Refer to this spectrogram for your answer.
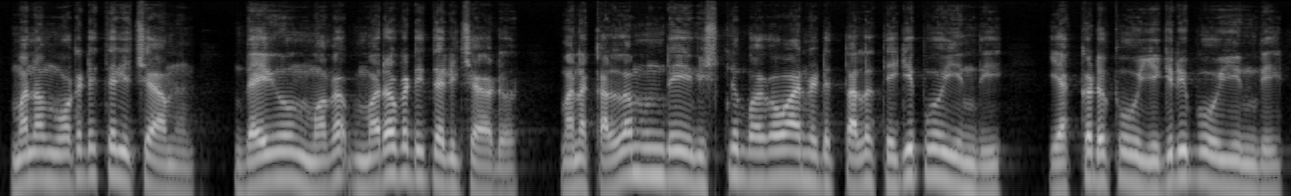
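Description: A wise old creator god from a myth retelling, steady and authoritative as he consoles, read by a man with a fairly high voice. He lays out fate with measured calm. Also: highs cut off, natural voice. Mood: consoling.

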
